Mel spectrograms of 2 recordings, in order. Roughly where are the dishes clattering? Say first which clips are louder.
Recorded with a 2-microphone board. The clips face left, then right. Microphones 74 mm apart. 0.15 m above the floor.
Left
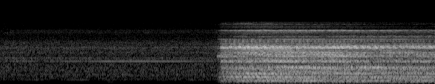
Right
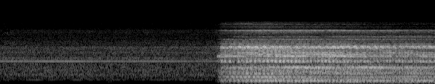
Right 1 dB; right.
